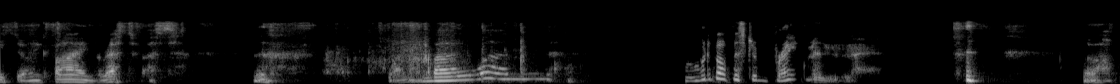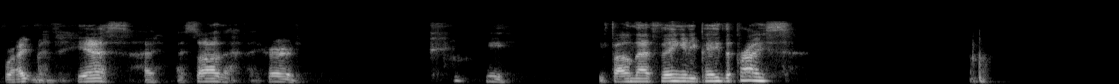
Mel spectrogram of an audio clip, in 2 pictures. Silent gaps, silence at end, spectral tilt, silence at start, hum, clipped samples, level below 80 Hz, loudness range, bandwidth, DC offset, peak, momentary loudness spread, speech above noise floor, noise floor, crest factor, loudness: 6.23-6.84 s, 9.04-9.52 s, 14.73-15.48 s, 16.85-17.19 s, 19.75-20.86 s; 1.3 s; -5 dB/octave; 0 s; none; under 0.1%; -70 dBFS; 12 LU; 8 kHz; under 0.1%; -6 dBFS; 22 LU; 47 dB; -72 dBFS; 22 dB; -24 LUFS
